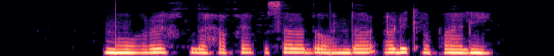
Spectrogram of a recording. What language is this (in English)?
Pashto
